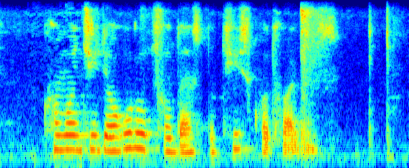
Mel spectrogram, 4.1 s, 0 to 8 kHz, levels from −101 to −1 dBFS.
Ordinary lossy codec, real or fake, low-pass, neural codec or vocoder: Opus, 24 kbps; real; 7.2 kHz; none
